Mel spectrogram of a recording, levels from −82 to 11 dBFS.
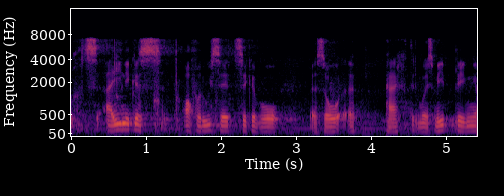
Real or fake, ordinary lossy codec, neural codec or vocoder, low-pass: fake; none; codec, 16 kHz, 8 kbps, FunCodec, trained on Chinese and English, 25 frames a second; 7.2 kHz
